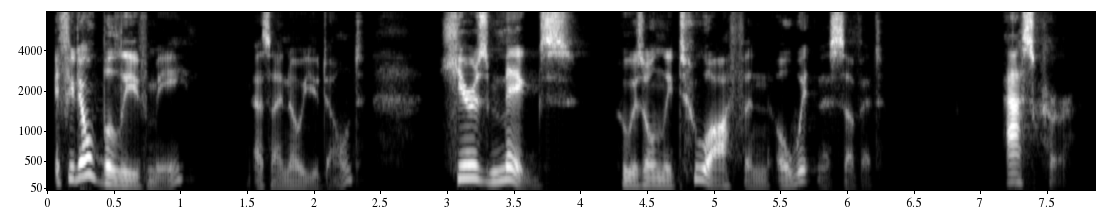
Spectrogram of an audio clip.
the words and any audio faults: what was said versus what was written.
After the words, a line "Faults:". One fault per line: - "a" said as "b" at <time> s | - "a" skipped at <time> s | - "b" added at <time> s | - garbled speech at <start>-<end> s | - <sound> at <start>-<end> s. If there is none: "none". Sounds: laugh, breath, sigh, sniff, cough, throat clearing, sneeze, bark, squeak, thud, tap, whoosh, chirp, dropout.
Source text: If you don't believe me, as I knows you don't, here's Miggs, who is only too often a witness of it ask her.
If you don't believe me, as I know you don't, here's Miggs, who is only too often a witness of it ask her.
Faults:
- "knows" said as "know" at 1.8 s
